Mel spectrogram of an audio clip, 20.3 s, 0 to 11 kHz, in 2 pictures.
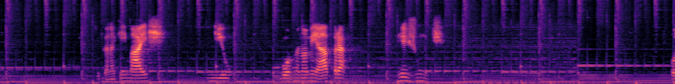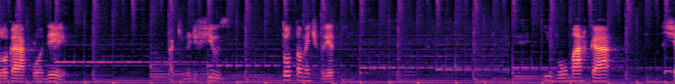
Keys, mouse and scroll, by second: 1.0-5.8 drag, 13.5-15.4 drag, 19.6-20.2 drag.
